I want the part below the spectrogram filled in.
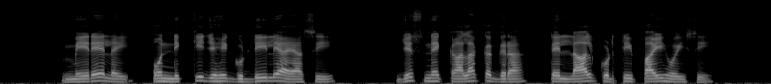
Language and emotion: Punjabi, neutral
